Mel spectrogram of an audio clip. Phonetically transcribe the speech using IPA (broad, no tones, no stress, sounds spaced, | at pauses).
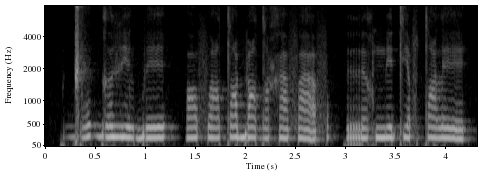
ɡ͡ǁ o ɡ ə vʲ e l b e | ɒ f ɤ ə̯ tˤ ɤ bʲ o dˤ ə x a f a f | rʲ ɒ x mʲ ɛ tʲ ɛ f tˤ ɛ l e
